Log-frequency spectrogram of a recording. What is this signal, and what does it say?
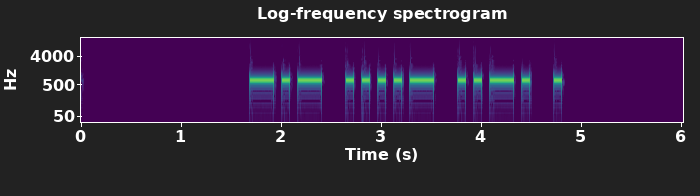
Morse code, heard as a keyed tone, about 18 wpm, 700 Hz. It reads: K4FE
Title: Speed Racing - USA Call Signs 15wpm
